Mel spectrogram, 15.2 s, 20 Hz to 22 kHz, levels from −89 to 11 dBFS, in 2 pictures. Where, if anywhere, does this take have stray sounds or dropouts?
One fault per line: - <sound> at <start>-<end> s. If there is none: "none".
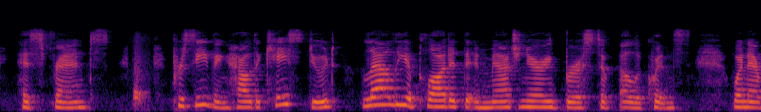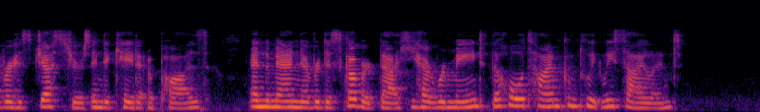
- whoosh at 1.3-1.5 s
